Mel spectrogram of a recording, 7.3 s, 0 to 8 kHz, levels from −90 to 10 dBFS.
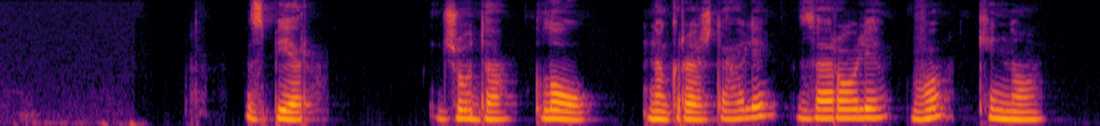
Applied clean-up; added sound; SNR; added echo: none; none; none; none.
